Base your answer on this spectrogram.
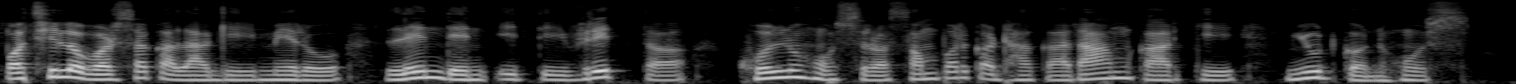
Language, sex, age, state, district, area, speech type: Nepali, male, 18-30, West Bengal, Darjeeling, rural, read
